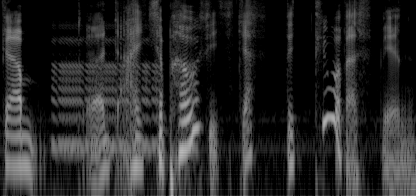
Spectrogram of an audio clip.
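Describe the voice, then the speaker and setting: Using a put-on character voice, a man speaks at a very slow pace with a high pitch. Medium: game stream. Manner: soft, hesitant.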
